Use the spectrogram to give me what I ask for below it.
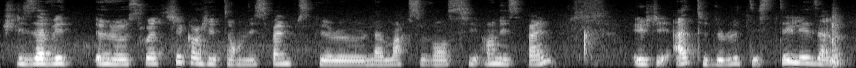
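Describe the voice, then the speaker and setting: A woman's voice: mid-range voice, a little fast, noisy background. A young woman chatting casually through a beauty haul vlog, rambling with many fillers. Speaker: beauty YouTuber.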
